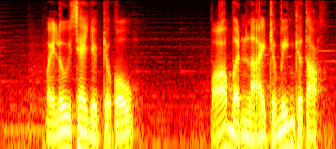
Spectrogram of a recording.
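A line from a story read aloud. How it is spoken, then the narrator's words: Harsh commanding. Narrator (Vietnamese): nó gằn giọng hướng về phía Tuấn rồi nói như ra lệnh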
